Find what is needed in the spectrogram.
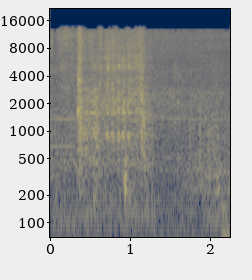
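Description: Car door sounds as a passenger gets into a taxi: two short thumps, about a third of a second in and again just after a second, over a faint car engine.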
